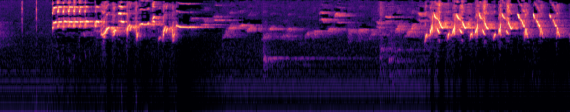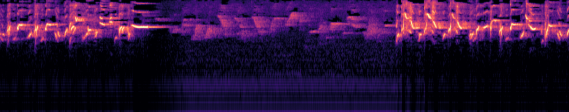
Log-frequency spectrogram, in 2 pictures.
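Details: Recently trapped wild European goldfinch singing several lively phrases of rapid, high, liquid twittering and buzzy trills, with short pauses between, over a faint continuous low hum.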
